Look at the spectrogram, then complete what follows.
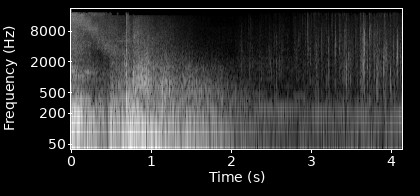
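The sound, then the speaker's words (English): A plasma cannon blast hits with a loud boom and rushing roar that fades over about a second, leaving scattered crackles and small pops trailing off. No voices. “Plasma cannon, everyone down!”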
